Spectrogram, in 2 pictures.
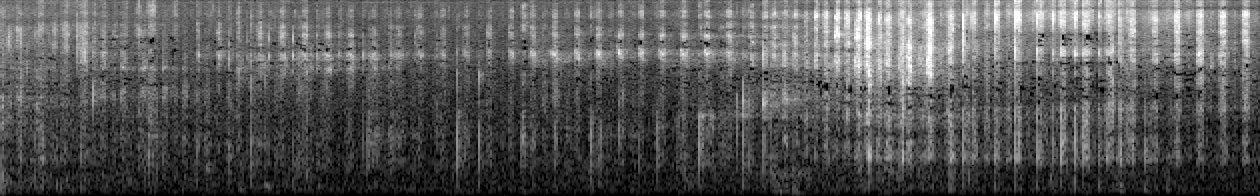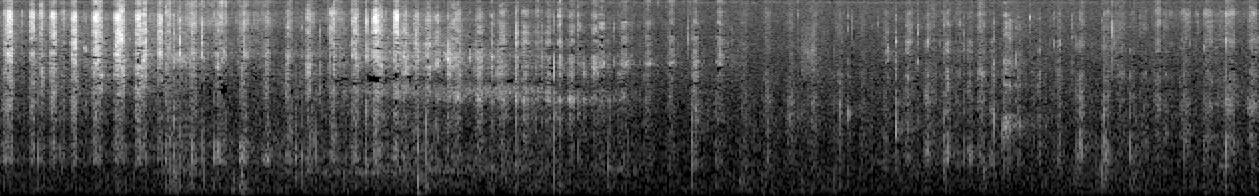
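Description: Faint, quick, even scratching and rubbing of puppy fur and paws against a leather couch and a hand, loudest in the middle stretch, as two puppies wrestle.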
